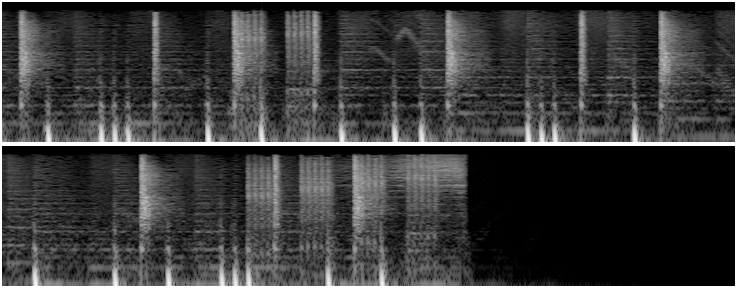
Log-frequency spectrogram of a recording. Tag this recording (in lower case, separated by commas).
hip hop music, music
